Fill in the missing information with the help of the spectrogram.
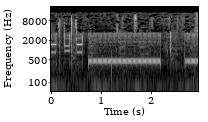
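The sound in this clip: Telephone line tones as a call is placed: a few quick dialing beeps, then a long, steady line tone lasting about a second and a half, a brief break, and the same tone returning briefly.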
